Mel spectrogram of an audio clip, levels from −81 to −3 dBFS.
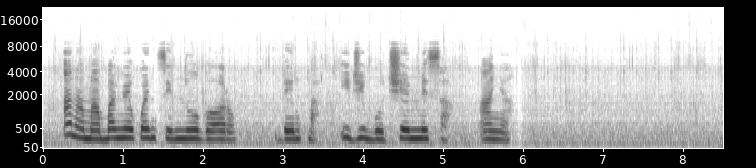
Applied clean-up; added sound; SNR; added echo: none; Truck; 18 dB; none.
